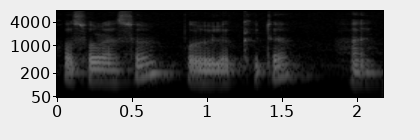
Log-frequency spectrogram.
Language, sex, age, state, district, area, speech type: Assamese, male, 30-45, Assam, Sonitpur, rural, spontaneous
